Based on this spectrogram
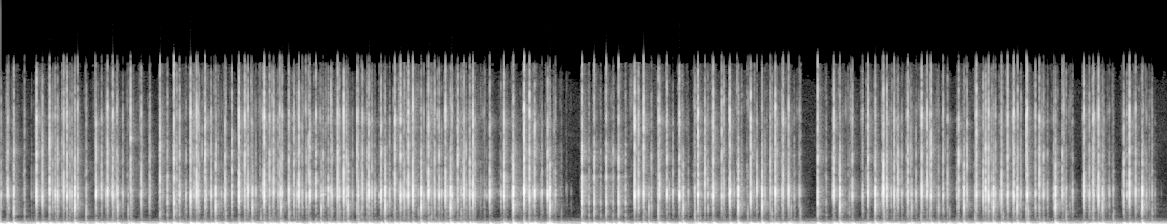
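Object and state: Mechanical keyboard with plastic keycaps.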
